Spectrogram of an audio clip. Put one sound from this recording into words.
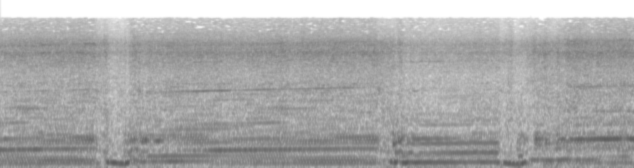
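A racing car's engine note dips briefly as the gears are shifted.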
